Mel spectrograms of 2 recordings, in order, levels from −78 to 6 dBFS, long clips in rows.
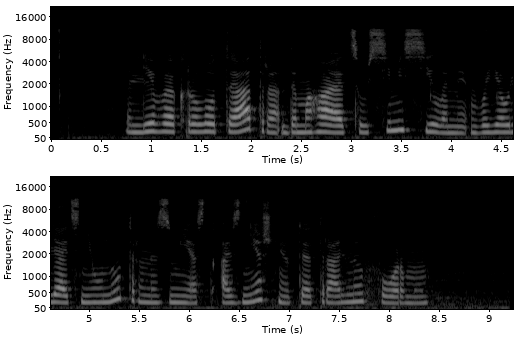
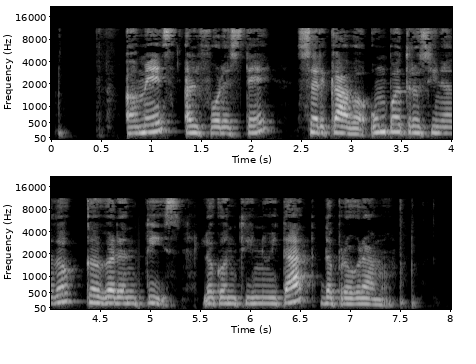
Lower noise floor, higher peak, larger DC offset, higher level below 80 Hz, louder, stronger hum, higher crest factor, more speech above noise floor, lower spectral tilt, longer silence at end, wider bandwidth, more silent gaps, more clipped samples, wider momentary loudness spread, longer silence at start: first, -70 dBFS vs -51 dBFS; second, -22 dBFS vs -2 dBFS; neither; about the same, -68 dBFS vs -64 dBFS; second, -41 LUFS vs -20 LUFS; neither; about the same, 18 dB vs 20 dB; about the same, 29 dB vs 30 dB; first, -4.5 dB/octave vs -3 dB/octave; second, 0.05 s vs 0.35 s; about the same, 11.5 kHz vs 12 kHz; neither; neither; about the same, 10 LU vs 10 LU; first, 0.75 s vs 0.05 s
